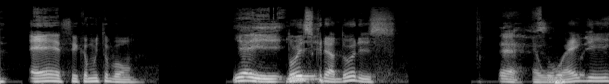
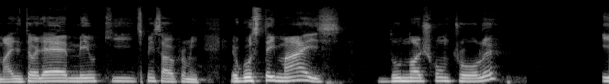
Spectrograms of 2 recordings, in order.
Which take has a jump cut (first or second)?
first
